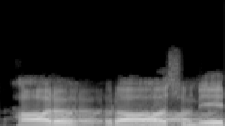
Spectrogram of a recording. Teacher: ਹਰ ਹਰ ਪੂਰਾ ਬੋਲ ਕੇ ਫਿਰ ਰਾਸ ਬੋਲਣਾ ਹੈ ਕਿਉਂਕਿ ਇਕੱਠੇ ਰਾਰੇ ਨੇ ਇਸ ਕਰਕੇ ਆ ਹਰ ਪੂਰਾ ਰਾਰਾ ਬੋਲ ਕੇ ਫਿਰ ਅਗਲਾ ਰਾਰਾ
